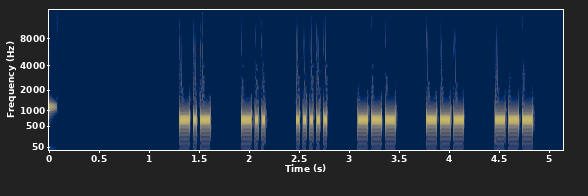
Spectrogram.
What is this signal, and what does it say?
Morse code, heard as a keyed tone, about 36 wpm, spaced as for 20 wpm, 690 Hz. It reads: KD5OOO
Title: USA Call Signs - 6 Characters - 3x Character Spacing - 35wpm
